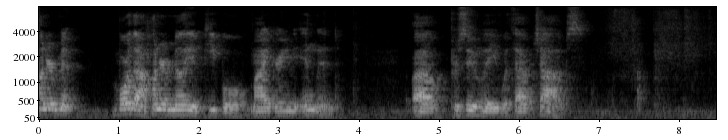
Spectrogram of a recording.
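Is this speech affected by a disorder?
No.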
